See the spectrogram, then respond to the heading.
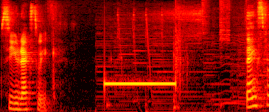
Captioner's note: beep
